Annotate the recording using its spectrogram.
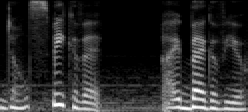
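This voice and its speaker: A woman puts on a character voice at medium pitch and a moderate pace. Clear music sounds in the background. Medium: read story. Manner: courteous, gentle.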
